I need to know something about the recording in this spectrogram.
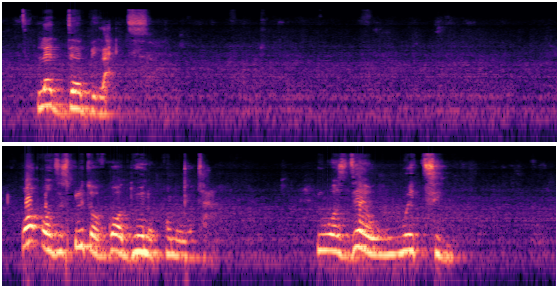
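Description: A woman speaks with animation into a close microphone, in short bursts with pauses.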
